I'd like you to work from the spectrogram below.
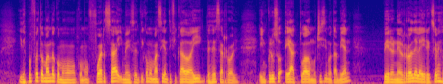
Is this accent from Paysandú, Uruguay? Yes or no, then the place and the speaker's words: yes; Paysandú, Uruguay; now in Montevideo, Uruguay; Yo soy de Paysandú.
